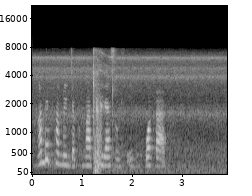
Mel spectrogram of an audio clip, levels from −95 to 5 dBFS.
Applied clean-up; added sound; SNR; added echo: none; Fire; 4 dB; reverberation time 0.3 s.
